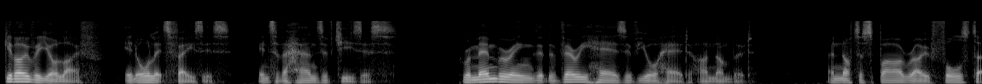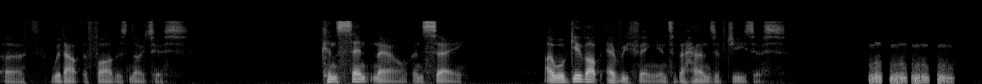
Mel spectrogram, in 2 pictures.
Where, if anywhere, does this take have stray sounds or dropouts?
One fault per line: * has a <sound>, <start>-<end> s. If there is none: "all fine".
* has a laugh, 18.5-19.4 s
